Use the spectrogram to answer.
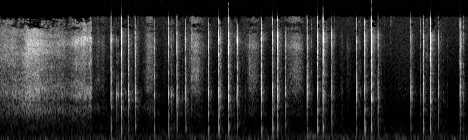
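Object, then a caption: Cardboard box. Fingertips and nails scratch and tap the surface of a hollow, medium, kraft-colored cardboard box held on a table. About a second and a half of continuous, bright, rustling scratching gives way to a rapid, irregular series of short, dry, clicking taps that stop almost instantly.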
